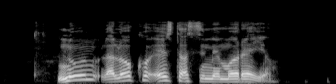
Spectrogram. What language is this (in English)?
Esperanto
